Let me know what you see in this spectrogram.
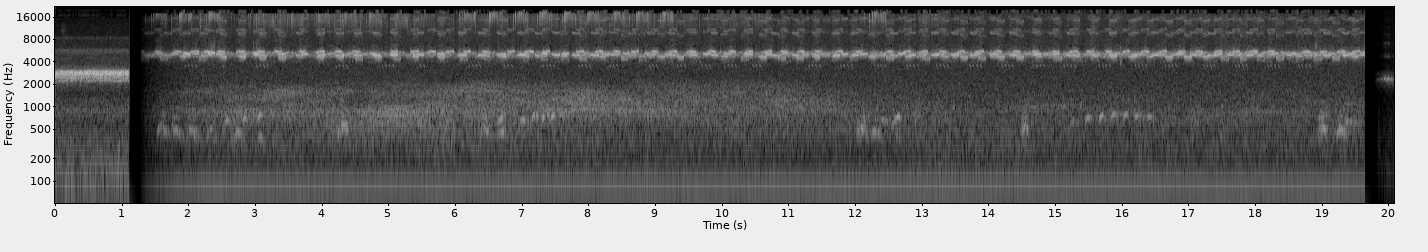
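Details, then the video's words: Night crickets in a dense, rapidly pulsing high chirping chorus that runs steadily, with faint lower chirps of other insects underneath. "Night Crickets, Night Ambience, Night Crickets sound effect"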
